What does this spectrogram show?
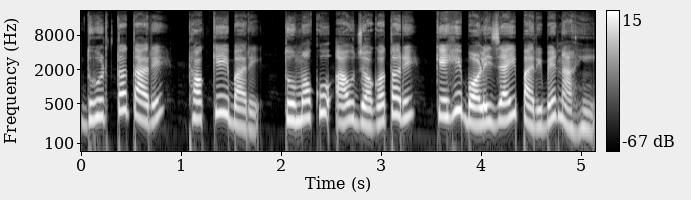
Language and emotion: Odia, neutral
